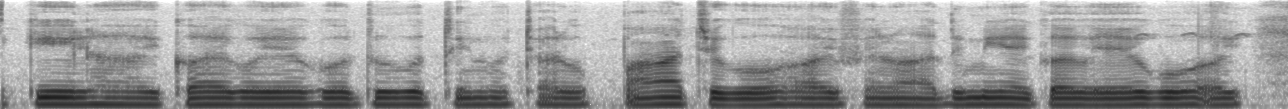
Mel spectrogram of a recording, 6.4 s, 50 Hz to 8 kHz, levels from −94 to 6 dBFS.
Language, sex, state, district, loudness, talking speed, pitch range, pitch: Bajjika, male, Bihar, Vaishali, -16 LUFS, 160 wpm, 130-135 Hz, 135 Hz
